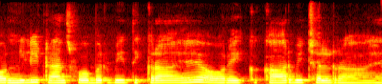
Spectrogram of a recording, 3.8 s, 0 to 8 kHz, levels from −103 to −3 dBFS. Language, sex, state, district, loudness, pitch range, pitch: Hindi, female, Uttar Pradesh, Ghazipur, -15 LUFS, 195-205 Hz, 195 Hz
